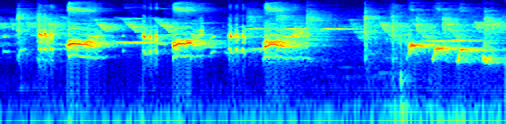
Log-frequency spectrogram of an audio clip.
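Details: Agitated white-rumped shama giving a dìu bổi-style fighting song, spurred on by a female: rhythmic, ringing whistled phrases with harsh edges at roughly half-second intervals, ending in a few falling whistles.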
